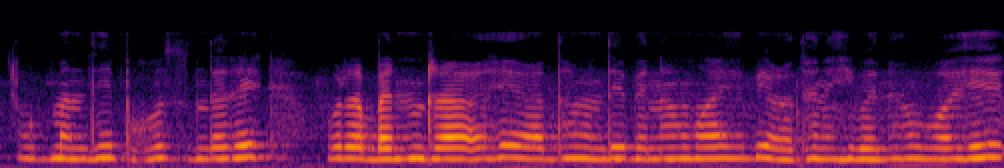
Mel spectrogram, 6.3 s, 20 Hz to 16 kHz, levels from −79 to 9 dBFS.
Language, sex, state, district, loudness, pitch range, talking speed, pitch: Hindi, female, Uttar Pradesh, Varanasi, -19 LUFS, 235-250 Hz, 190 wpm, 240 Hz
